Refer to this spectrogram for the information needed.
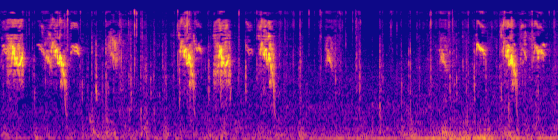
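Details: At a bird feeder where Eurasian tree sparrow adults feed young: short, high chirps in groups of two or three, a quieter stretch in the middle, then more chirps near the end.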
